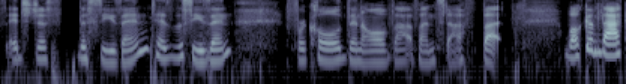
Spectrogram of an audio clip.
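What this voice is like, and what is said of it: Hoarse, strained, fading voice. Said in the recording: “I know I sound like Yoda or something. That's because I'm losing my voice.”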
